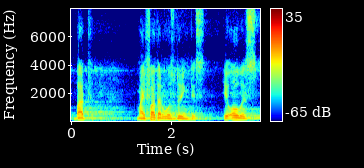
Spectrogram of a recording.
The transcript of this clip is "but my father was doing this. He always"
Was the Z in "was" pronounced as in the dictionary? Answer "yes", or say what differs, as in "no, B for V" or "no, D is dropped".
yes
